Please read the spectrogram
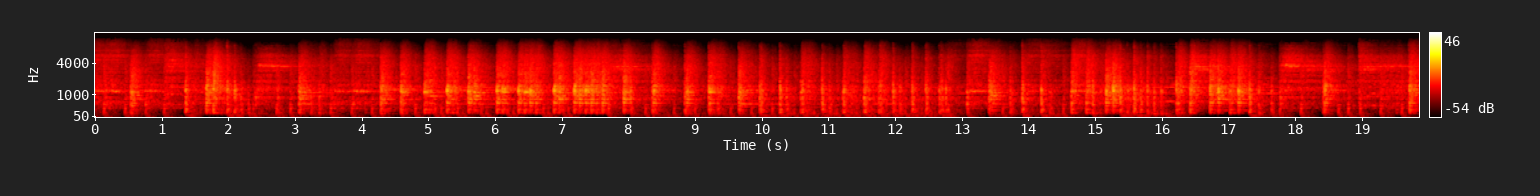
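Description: Live band playing a busy drum-kit beat, snare and bass drum in front, with keyboards and electric guitar.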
